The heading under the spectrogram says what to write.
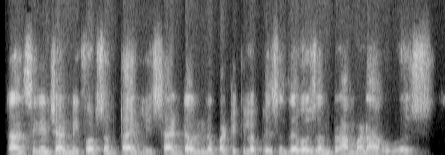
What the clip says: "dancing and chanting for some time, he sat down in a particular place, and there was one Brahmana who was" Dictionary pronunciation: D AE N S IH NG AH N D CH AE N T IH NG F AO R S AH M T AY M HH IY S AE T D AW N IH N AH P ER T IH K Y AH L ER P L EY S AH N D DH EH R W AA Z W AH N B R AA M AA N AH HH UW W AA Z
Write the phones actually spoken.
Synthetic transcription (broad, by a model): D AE N S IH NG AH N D CH AE N T IH NG F AO R S AH M T AY M HH IY S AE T D AW N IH N AH P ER T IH K Y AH L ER P L EY S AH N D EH R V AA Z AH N B R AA M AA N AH HH UW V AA Z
